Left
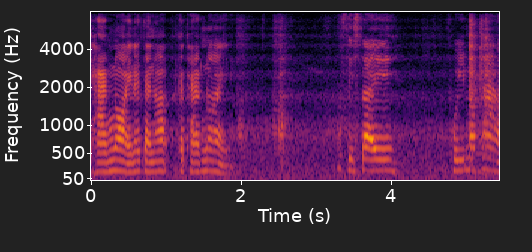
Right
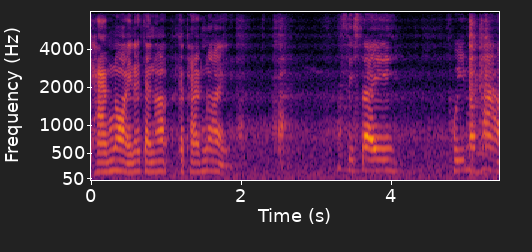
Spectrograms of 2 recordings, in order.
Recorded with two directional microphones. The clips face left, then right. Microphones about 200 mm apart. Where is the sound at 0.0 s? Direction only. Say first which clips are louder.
Left 1 dB; 5° left (ahead or behind).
